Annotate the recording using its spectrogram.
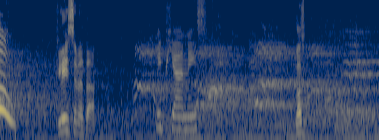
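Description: Young fighters let out sharp, loud shouts in a large echoing hall.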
